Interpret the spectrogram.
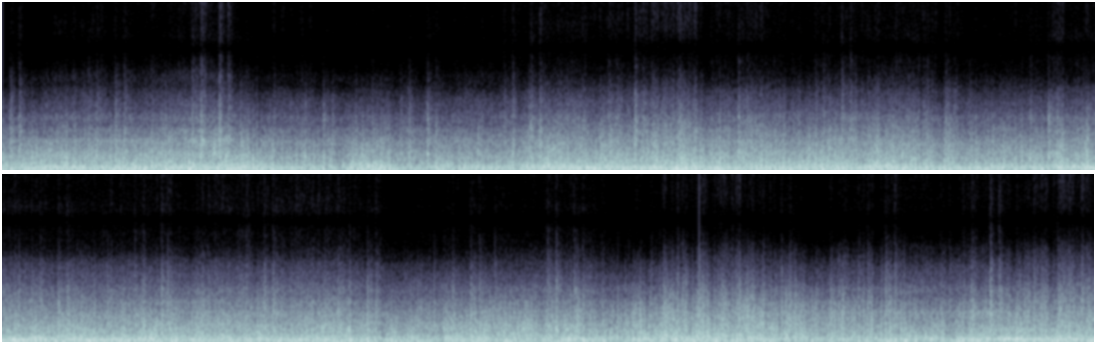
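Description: Passenger train running at speed, heard at an open carriage window: steady rumble of wheels on the rails mixed with rushing air, and wind buffeting the microphone.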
